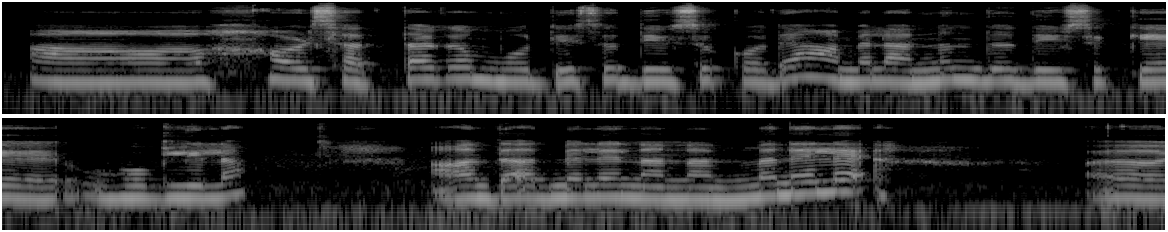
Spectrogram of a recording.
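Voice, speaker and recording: A woman telling a personal story of betrayal, aggrieved and emotional, with pauses and restarts. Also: mid-range voice. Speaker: vlogger. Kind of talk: personal testimony to camera.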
